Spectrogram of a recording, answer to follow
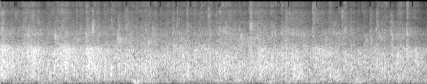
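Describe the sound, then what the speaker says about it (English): Steady, fairly dense applause from an audience at a formal address by New Zealand Prime Minister Jacinda Ardern, even clapping throughout and no voices over it. "join me in a round of applause to honour those who have done just that"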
